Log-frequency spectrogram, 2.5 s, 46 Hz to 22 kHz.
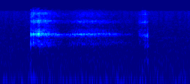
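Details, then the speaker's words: Sleeping child with obstructive sleep apnea, with repeated breathing pauses over about three minutes: a quiet pause ends in a sudden sharp snorting inhalation, the recovery breath after an obstructive apnea. "so this has been three minutes and 15 seconds and you can see how many episodes he's had of not getting calm breath in"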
